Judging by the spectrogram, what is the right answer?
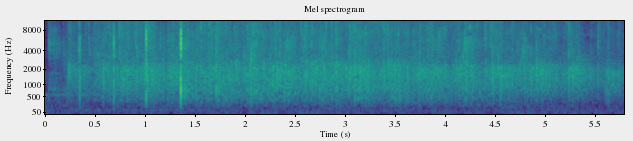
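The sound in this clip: An audience at a church gathering applauds to welcome a speaker with a steady wash of clapping. A few sharp, distinct claps stand out near the start, and the applause holds an even level to the end.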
